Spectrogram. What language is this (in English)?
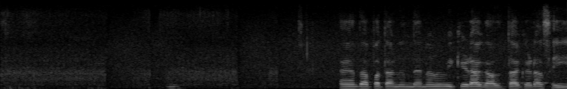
Punjabi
